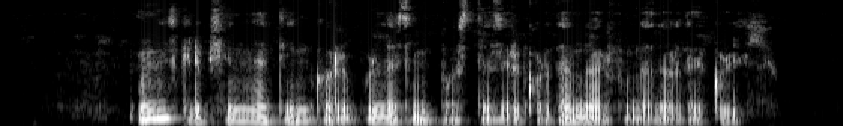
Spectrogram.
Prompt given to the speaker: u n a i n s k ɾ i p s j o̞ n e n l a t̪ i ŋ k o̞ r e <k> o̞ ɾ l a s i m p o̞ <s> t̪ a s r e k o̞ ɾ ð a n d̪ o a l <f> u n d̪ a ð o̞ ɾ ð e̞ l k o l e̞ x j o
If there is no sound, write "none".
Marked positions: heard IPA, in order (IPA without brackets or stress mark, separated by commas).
p, s, f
